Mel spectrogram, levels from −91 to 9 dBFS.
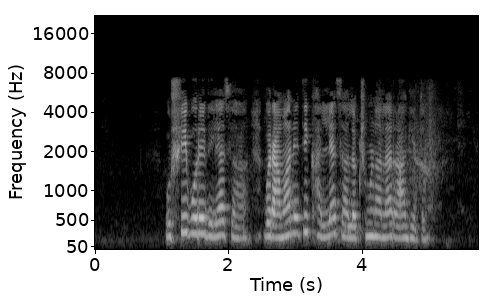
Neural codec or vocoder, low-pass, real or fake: none; 7.2 kHz; real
